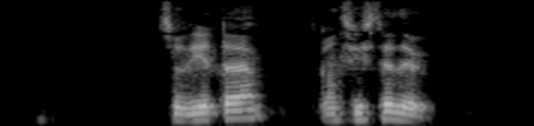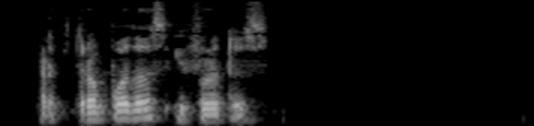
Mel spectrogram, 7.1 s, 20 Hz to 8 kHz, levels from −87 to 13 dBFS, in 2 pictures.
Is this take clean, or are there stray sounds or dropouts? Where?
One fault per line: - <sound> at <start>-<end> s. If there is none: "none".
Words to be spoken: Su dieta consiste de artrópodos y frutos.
none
